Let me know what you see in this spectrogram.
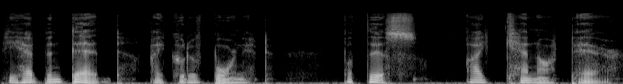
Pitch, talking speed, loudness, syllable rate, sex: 90 Hz, 145 wpm, -23 LUFS, 3.8 syllables/s, male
